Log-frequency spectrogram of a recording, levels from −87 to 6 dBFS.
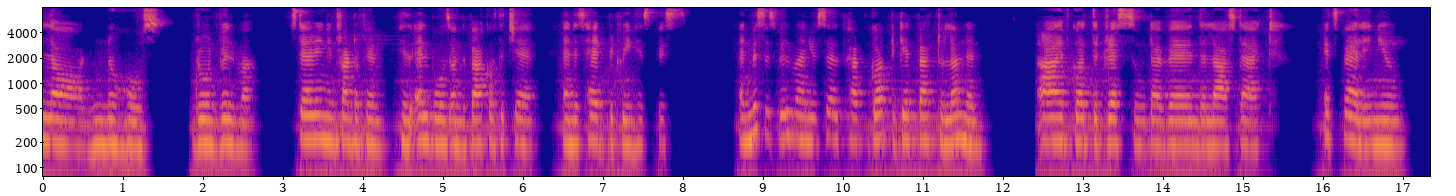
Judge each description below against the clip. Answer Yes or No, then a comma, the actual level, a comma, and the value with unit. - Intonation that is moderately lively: No, narrow, 2.0 semitones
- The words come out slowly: No, average, 170 wpm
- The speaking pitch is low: No, medium, 185 Hz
